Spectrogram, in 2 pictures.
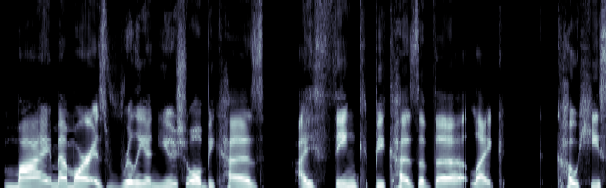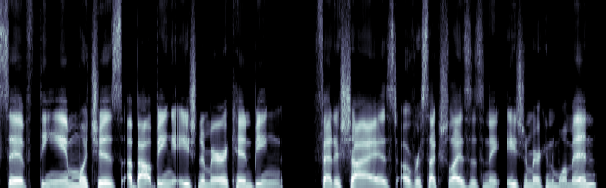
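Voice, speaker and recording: A woman's voice: lowish voice, normal speed, fairly bright tone, clean tone, dry recording, clean studio sound. A young adult woman guest on a podcast, talking casually and thoughtfully, with many fillers and restarts. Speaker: author guest. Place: mobile podcast studio.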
